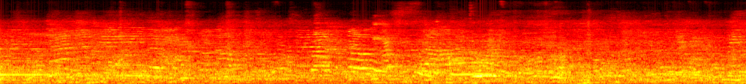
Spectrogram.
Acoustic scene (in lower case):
restaurant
